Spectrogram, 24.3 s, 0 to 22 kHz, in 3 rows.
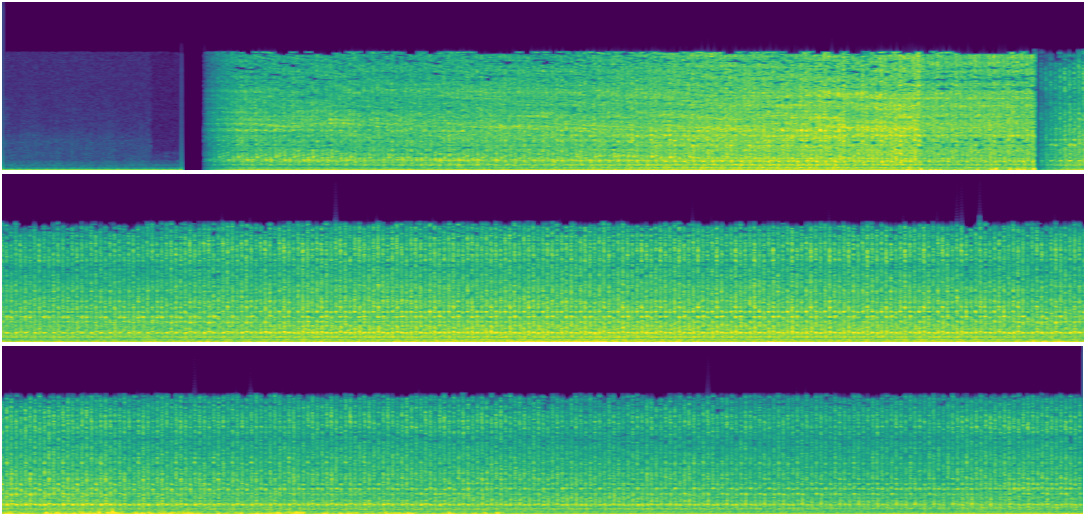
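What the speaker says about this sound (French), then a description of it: "Écoutez le moteur avant et après la réparation." A Renault Megane 3 engine with an injection fault idles steadily and loudly for a long stretch, with a continuous rumble and a faint rhythmic knock, after a brief cut near the start.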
